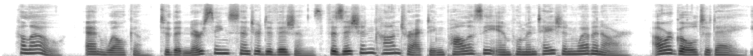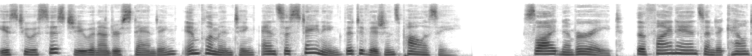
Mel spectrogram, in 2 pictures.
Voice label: E-Learning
